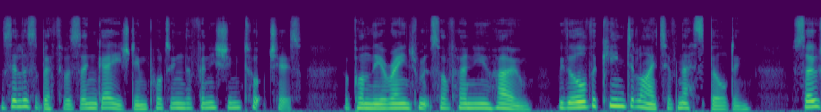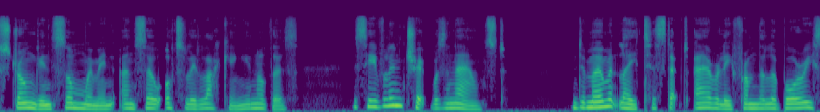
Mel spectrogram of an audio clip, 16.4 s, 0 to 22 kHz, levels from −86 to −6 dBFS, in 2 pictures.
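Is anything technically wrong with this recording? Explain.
No, nothing is technically wrong with this audio.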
